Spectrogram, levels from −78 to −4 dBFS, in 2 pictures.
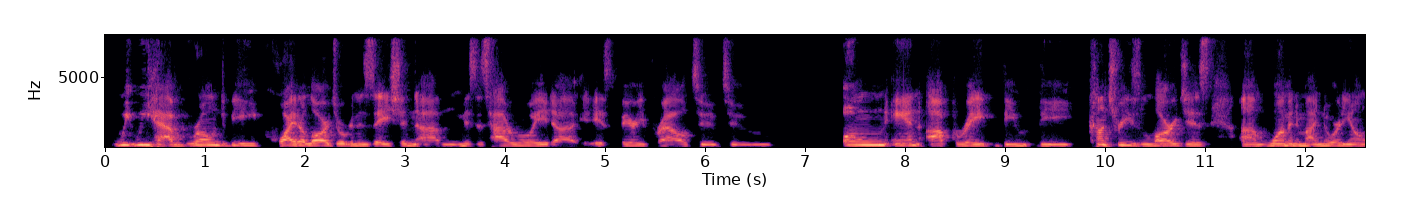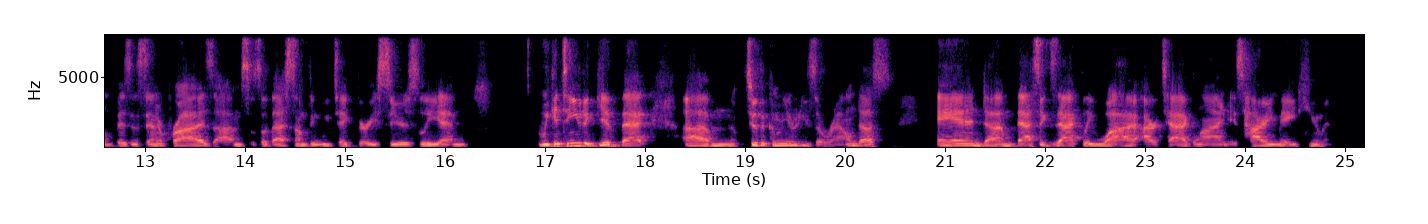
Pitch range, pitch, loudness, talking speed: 100-115 Hz, 105 Hz, -25 LUFS, 150 wpm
